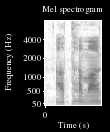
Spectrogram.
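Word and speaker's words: 頭: Next is that pretty much all body parts are pronounced with the Odaka pattern. Ude ga, atama ga.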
